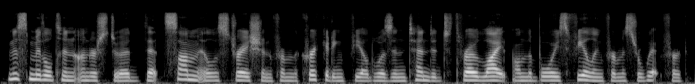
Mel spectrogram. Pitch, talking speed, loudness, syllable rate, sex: 180 Hz, 190 wpm, -20 LUFS, 5.2 syllables/s, female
